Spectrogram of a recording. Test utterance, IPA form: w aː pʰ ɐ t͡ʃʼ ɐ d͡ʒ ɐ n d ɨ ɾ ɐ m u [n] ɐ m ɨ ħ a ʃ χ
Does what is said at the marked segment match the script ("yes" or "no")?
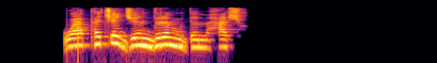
no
